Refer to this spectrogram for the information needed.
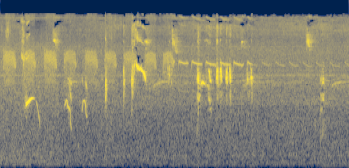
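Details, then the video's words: Long-tailed shrike song from a forest training recording: a rising whistle and downslurred notes, a scratchy burst, then clusters of quick high chips, over a steady pulsing insect-like buzz. "masteran burung cendet"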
